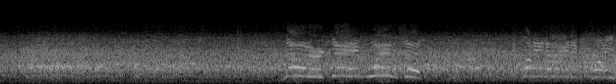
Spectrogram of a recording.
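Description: A big stadium crowd cheering in a steady roar, celebrating a last-second game-winning field goal. From about three seconds in, a man's voice calls out over the noise.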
